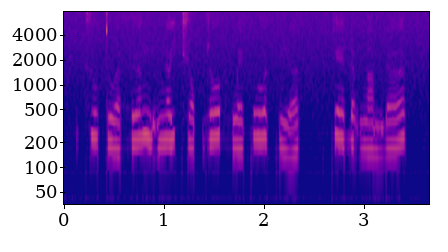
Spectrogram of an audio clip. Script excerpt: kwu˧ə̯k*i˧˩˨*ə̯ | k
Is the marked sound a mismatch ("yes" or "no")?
no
